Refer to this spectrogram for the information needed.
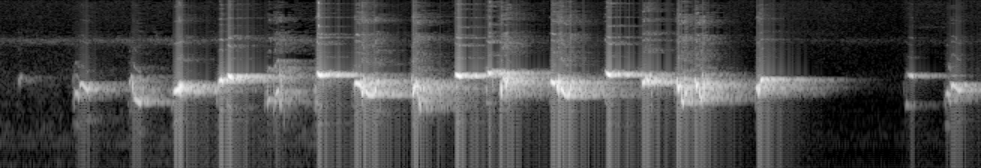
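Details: Sooty-headed bulbul in vigorous long rapid song, aimed at making other bulbuls sing fast: a dense run of clear falling whistled notes, then a brief silence and the start of a new phrase.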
